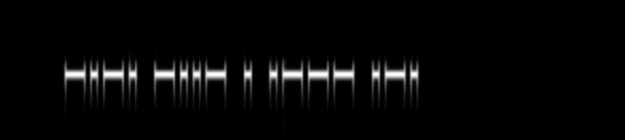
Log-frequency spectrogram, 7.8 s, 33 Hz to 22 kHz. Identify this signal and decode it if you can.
Morse code, heard as a keyed tone, about 15 wpm, 700 Hz. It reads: CXEJR
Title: Code Groups - 5 Letter:Numbers - 15wpm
